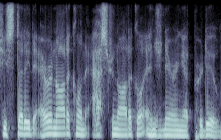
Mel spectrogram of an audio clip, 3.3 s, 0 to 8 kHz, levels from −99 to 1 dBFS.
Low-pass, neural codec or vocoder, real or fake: 7.2 kHz; none; real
